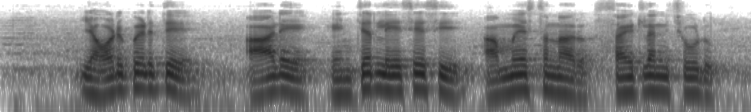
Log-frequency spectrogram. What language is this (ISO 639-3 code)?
tel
